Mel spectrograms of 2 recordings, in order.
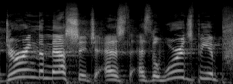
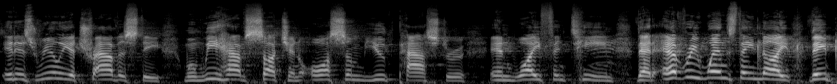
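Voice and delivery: ordinary talk

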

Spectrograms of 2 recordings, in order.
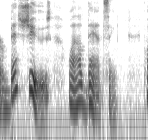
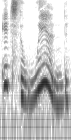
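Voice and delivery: put-on 1 little boy; 6 semitones higher, slower than usual. A narrator's reading. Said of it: "decided little Fritz".

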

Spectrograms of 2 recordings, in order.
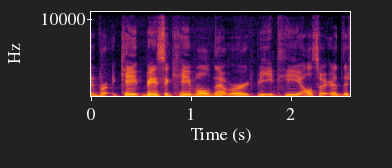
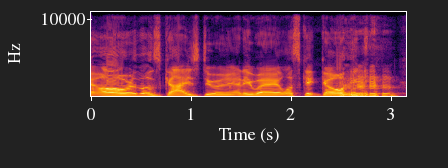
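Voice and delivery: mock Joel voice; 3 semitones higher, 8 dB louder, slower than usual. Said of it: "And they're like".

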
